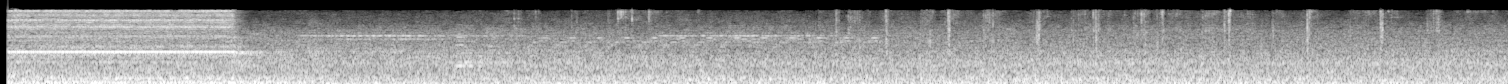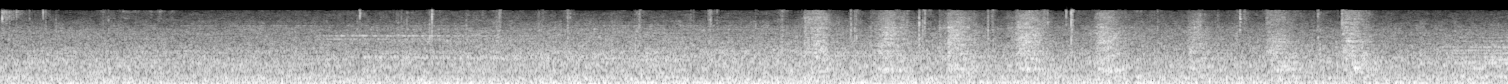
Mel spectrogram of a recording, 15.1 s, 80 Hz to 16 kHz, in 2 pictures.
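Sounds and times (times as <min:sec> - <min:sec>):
faint high whine: 0:00.0 - 0:04.0
outdoor background noise: 0:00.0 - 0:15.0.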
